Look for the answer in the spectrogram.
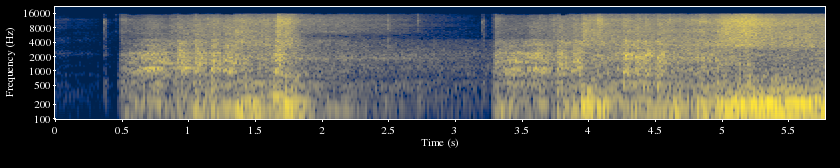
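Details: Nissan Z31 on a freshly installed MegaSquirt MS3 Gold Box with base settings, after a relay wiring fix and with no cam fault: it cranks, catches and runs on its own with a few rev blips over a steady low rumble.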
